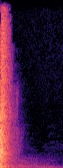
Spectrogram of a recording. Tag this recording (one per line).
Bassdrum
LiveDrums
MobileRecord
Pre-Mastered
Sample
